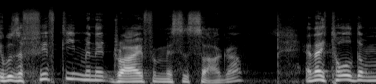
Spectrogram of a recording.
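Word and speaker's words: Mississauga: the Ontario area you might have some problems pronouncing that City but it's Miss Saga it is a city Google it okay she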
